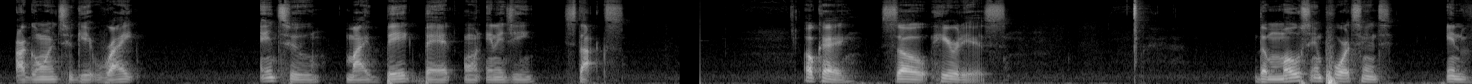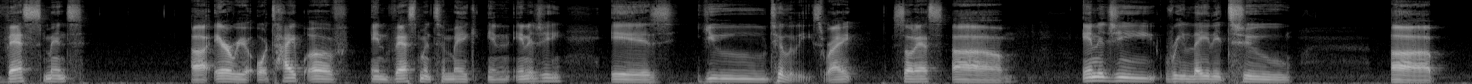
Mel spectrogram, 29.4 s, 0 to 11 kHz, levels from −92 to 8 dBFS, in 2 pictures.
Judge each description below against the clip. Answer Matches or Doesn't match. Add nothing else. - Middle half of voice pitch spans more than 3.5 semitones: Doesn't match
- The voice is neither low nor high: Doesn't match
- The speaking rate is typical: Doesn't match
